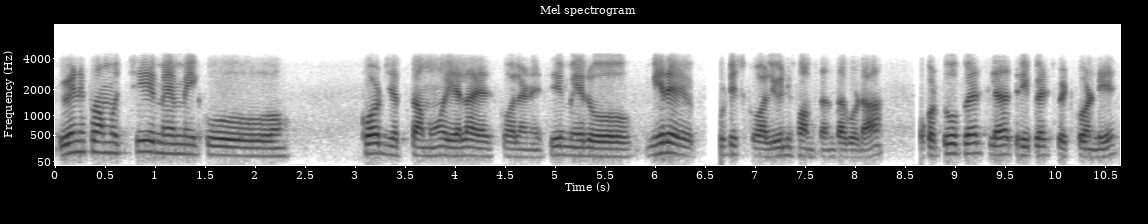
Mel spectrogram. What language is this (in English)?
Telugu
